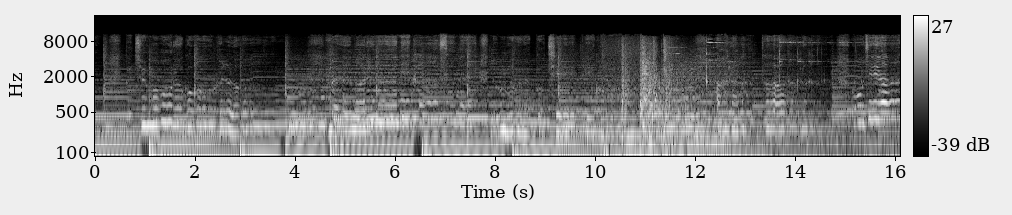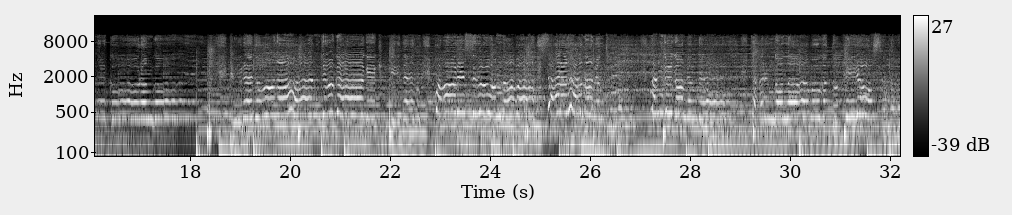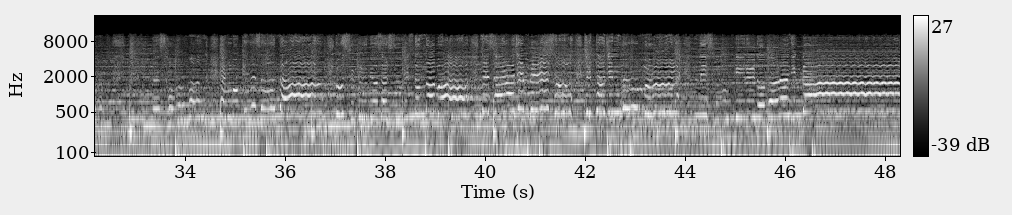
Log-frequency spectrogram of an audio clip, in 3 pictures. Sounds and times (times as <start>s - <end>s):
Pop music: 0.0s - 48.3s.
